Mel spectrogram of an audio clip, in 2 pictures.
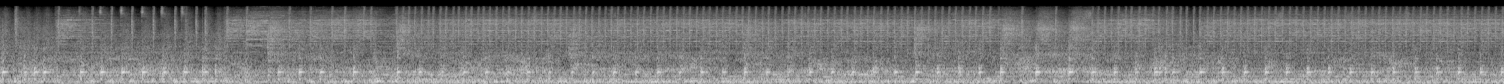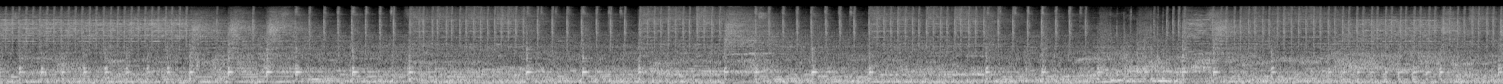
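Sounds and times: cymbals crashing: 0.0 - 30.0
fast drum kit: 0.0 - 30.0
guitars and bass: 0.0 - 30.0.

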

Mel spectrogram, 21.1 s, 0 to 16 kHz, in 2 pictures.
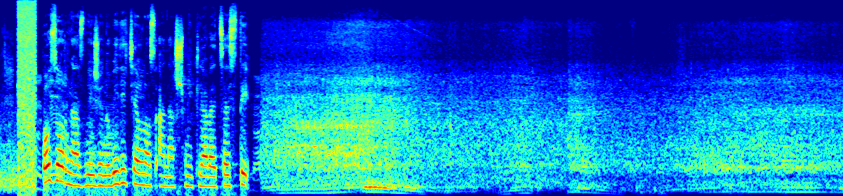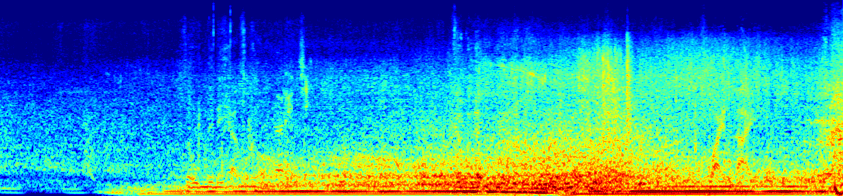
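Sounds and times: car driving on snow: 3.3 - 21.0
deep low rumble: 11.8 - 21.0.

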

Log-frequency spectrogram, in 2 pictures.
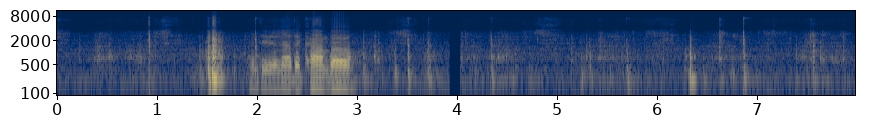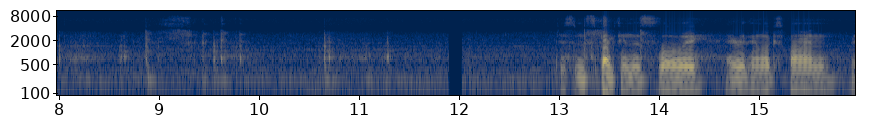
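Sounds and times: faint steady hum: 0.0 - 15.9.

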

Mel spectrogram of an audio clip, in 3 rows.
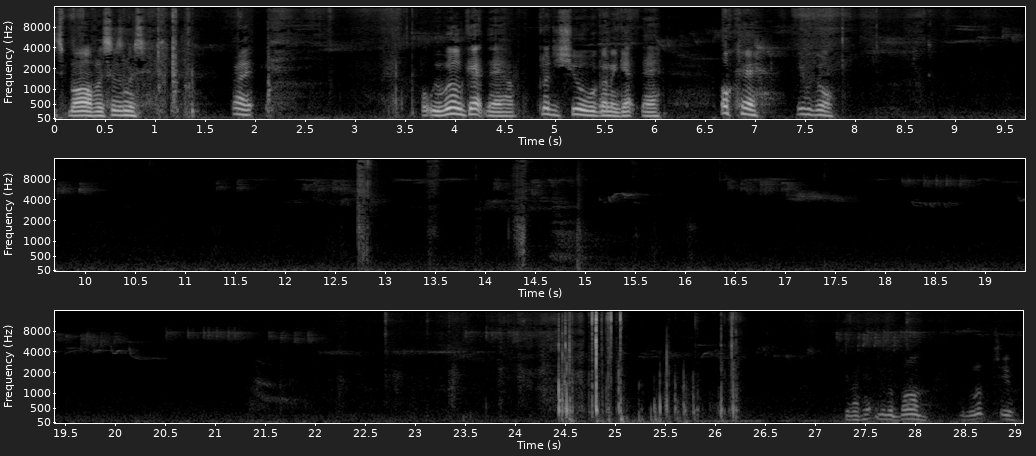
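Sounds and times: faint birdsong: 0.0 - 29.0
camera handling clatter: 0.9 - 1.4, 24.4 - 26.3.

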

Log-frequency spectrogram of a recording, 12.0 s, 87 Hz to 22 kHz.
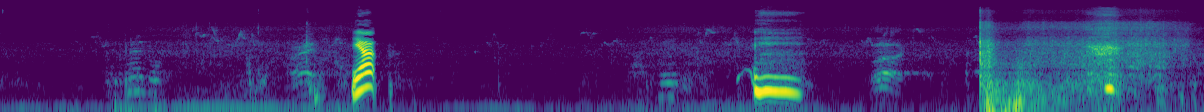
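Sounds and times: water settling: 9.7 - 12.0
loud splash into water: 9.8 - 12.0.

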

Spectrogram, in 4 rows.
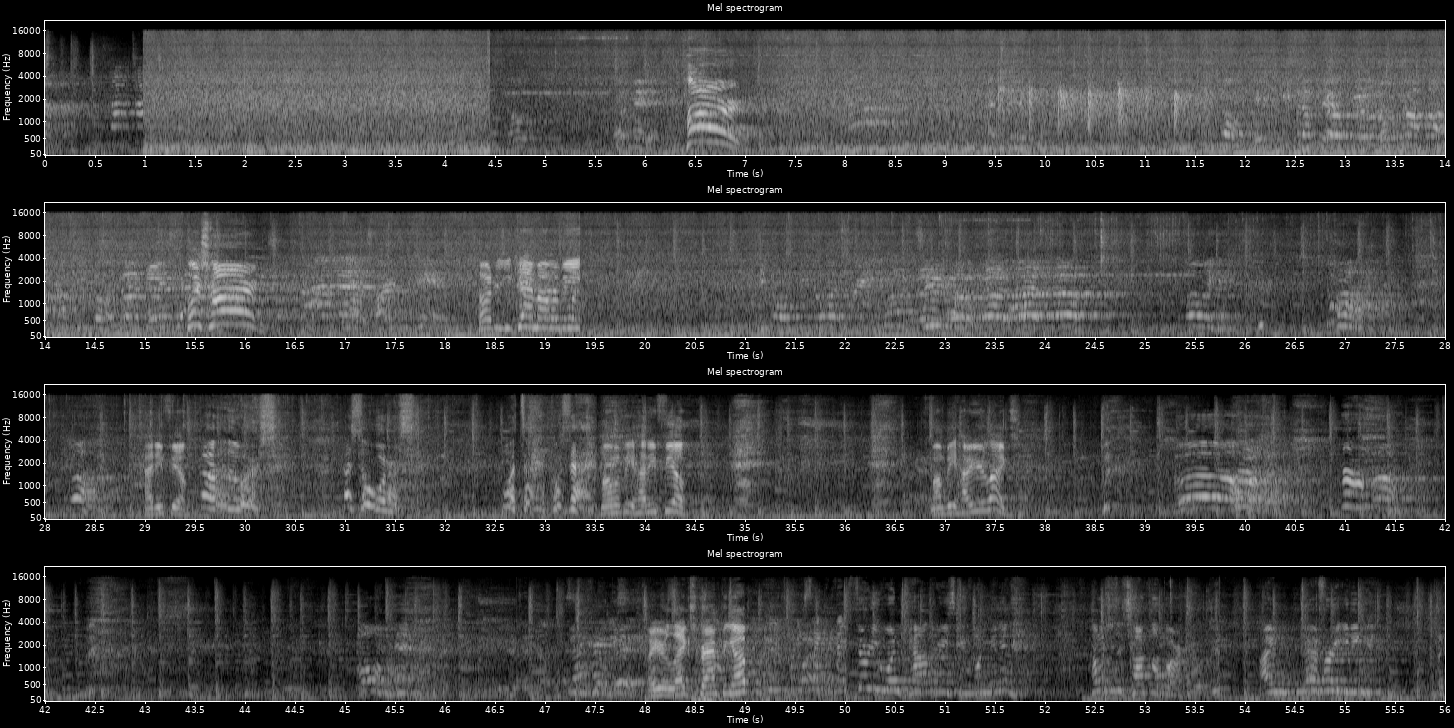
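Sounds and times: air bike fan whooshing: 0.8 - 40.9
people gasping: 26.2 - 28.2, 34.6 - 36.8, 37.7 - 44.0.

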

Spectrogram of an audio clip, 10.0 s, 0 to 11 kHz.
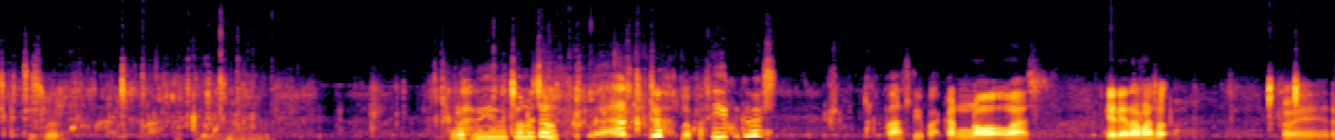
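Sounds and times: fish splashing at water surface: 0.0 - 2.4, 3.1 - 5.5.

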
